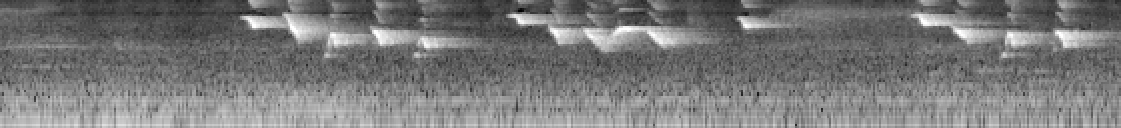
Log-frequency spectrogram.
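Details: Young caged white-rumped shama learning its song with a varied repertoire: clusters of sharp descending whistled notes in quick runs, separated by short pauses.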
